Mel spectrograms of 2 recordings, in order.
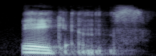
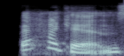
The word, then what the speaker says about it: Bagans: I did hear people say it like that. I hear it like that all the time. I was like, Bagans. Like, did you like what? So I just thought that was interesting. Like, oh, apparently everyone says his name wrong.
